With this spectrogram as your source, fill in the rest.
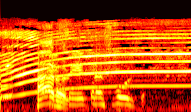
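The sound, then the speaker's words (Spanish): A phone emergency alert alarm sounds during a nationwide test, a steady, piercing electronic tone that sweeps upward and then holds for two seconds while a person talks over it. “Sí me va a llegar esta alerta, que es una especie como de alarma.”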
